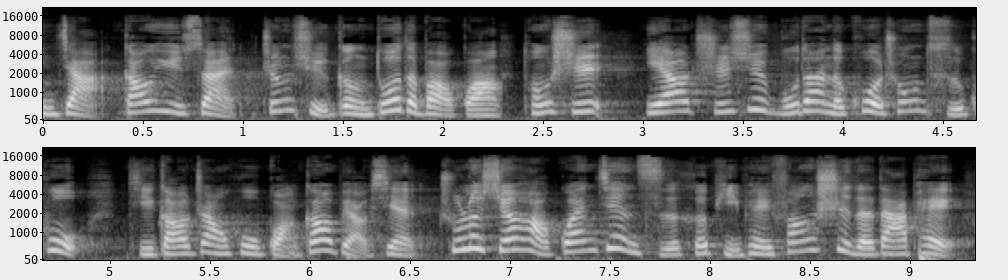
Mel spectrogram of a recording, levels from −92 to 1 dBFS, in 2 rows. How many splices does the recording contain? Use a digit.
0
